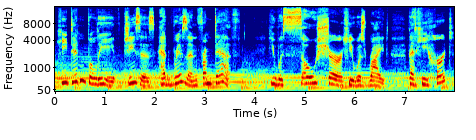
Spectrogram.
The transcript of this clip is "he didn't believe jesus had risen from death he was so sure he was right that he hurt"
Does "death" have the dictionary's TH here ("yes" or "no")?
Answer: yes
